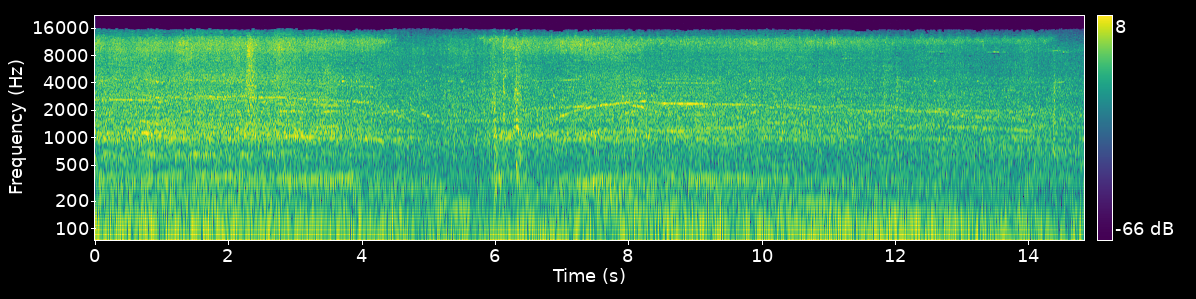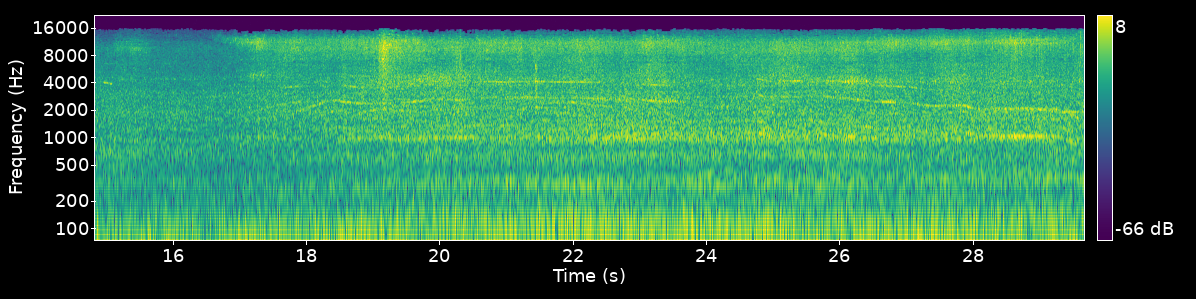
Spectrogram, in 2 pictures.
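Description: Heavy diesel engine of a dump truck running steadily, its pitch rising and falling as it revs up and down under load.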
